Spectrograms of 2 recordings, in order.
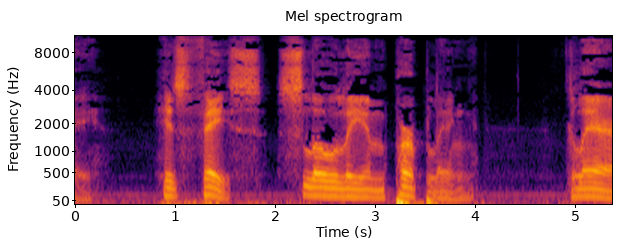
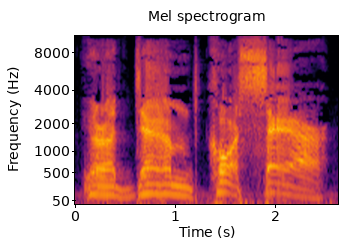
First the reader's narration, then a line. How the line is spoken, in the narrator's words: he cried thickly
